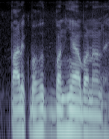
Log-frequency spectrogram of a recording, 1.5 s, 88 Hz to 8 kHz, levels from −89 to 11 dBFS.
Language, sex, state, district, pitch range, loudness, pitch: Bhojpuri, male, Bihar, Sitamarhi, 105-115 Hz, -17 LUFS, 110 Hz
